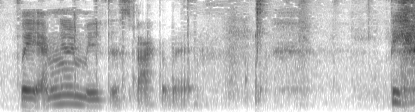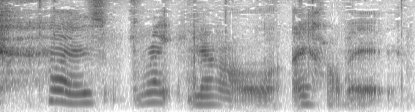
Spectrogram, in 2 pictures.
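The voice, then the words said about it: Speaking with an accent. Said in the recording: “Why am I speaking with an accent?”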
